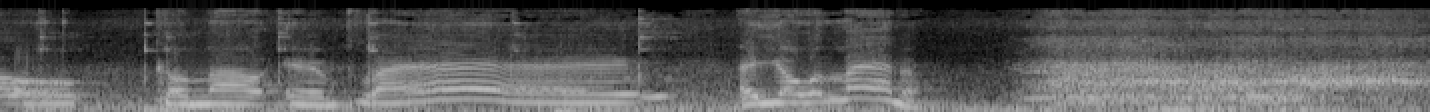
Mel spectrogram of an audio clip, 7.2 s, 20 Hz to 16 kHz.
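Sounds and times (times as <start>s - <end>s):
speech: 0.0s - 5.4s
large crowd roaring and yelling: 5.1s - 7.1s.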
